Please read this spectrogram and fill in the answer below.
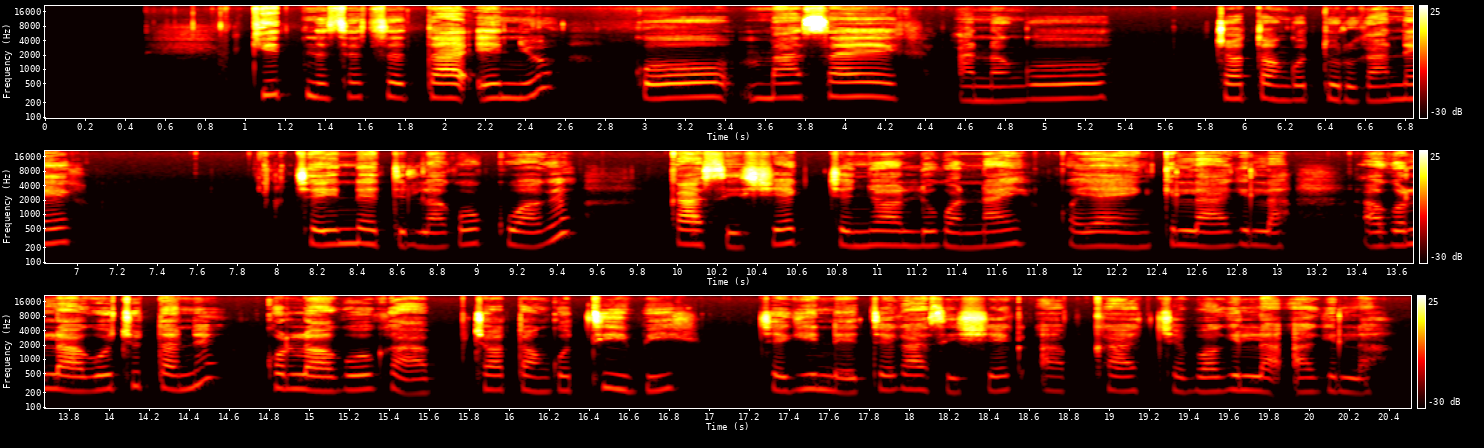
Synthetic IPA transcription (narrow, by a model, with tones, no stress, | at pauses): ki˦tnɛ˨sɛ˦sɛ˦ta˦ʔe˦njo˦ | ko˦ma˦sa˦ɛ˦ka˨na˨ŋɡo˦ | t͡ʃɔ˦tɔ˨ŋɡo˦tu˨ɾkanɛ˦k̚ | t͡ʃe˦i˦ne˨ti˨la˨ko˦kwa˨kɛ˦ | ka˨si˨ʃɛ˦k̚t͡ʃe˨ɲɔ˦li˦kɔ˨na˦jkɔ˨˦ja˦ɪ˨ŋkɪ˦laː˨˦kɪ˦la˨a˨ko˦la˨ko˦t͡ʃu˦ta˨ne˦ | ko˦la˨ko˦ka˨p̚t͡ʃɔ˦tɔ˨ŋɡo˦ti˦bi˦k̚ | t͡ʃe˨ki˦ne˨te˦ka˨si˨ʃɛ˦ka˨p̚kʰa˦t͡ʃe˨bɔ˦kɪ˦la̰˨ʔa˨kɪ˦la˨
